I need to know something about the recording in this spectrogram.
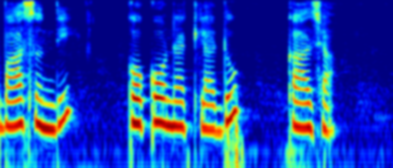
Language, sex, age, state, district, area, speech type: Telugu, female, 18-30, Andhra Pradesh, Kadapa, rural, spontaneous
